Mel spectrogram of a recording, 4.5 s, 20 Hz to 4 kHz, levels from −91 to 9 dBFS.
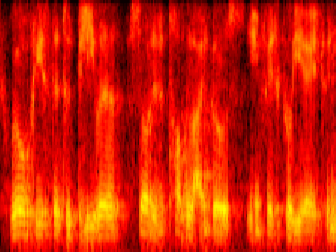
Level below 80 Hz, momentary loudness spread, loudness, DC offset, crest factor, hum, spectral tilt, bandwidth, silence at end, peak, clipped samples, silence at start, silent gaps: -58 dBFS; 5 LU; -25 LUFS; under 0.1%; 14 dB; none; -9 dB/octave; 4 kHz; 0 s; -10 dBFS; under 0.1%; 0 s; none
